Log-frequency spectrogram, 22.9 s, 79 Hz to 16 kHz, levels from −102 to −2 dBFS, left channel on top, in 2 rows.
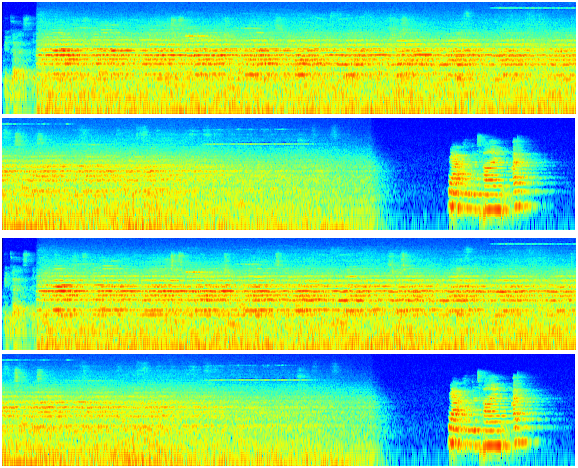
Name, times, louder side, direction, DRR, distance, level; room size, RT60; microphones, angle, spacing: voice 1, 0.0-3.9 4.4-8.3 9.0-13.3 13.8-15.4 17.4-17.6 18.1-18.3, equal, 15° right, -6 dB, 3.7 m, -36 dB
sound 1, 0.7-18.9, equal, 25° left, 2.3 m, -23 dB
voice 2, 20.4-21.8, equal, 5° left, -6 dB, 4.5 m, -22 dB
9.2 x 9.2 x 6.7 m, 1.3 s
head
